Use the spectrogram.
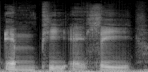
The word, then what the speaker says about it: MPAC: plan on ASEAN connectivity ย่อ ว่า mpacc ออก เสียง ว่า mpac หรือ m-pack ก็ ได้ นะ ครับ ตรง นี้ นะ ครับ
